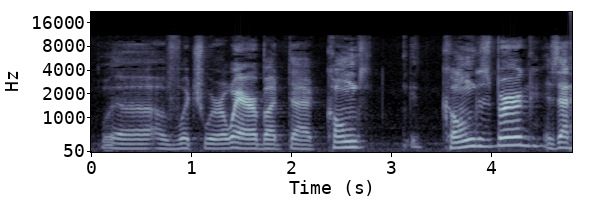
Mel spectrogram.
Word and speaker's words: Kongsberg: which we're aware, but Kongsberg, is that how you would pronounce this? I was looking for an extra I in there, like that it would be Königsberg, but it's Kongsberg instead.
